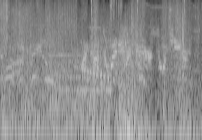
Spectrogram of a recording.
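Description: Explosions burst close by.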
